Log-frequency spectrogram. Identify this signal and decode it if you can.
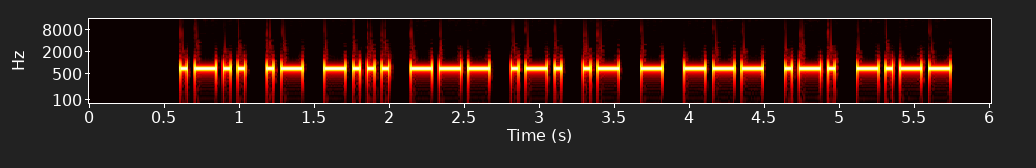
Morse code, heard as a keyed tone, about 25 wpm, 700 Hz. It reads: LABORATORY
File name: 10 Letter Words - First 3 Letters Given - 25wpm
